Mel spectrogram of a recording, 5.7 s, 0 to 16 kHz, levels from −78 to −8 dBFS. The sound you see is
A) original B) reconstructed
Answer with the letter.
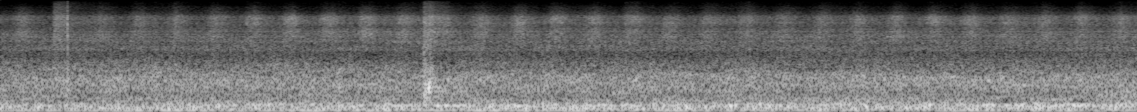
B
